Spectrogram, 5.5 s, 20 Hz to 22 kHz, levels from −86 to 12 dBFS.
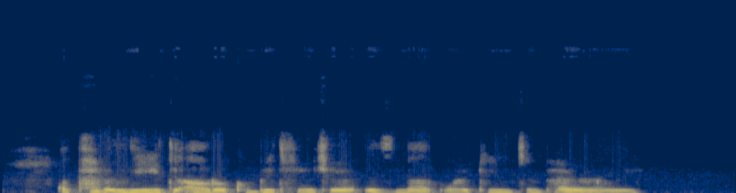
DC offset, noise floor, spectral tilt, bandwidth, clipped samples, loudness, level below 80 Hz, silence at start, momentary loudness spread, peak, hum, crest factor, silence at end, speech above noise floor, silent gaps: under 0.1%; -71 dBFS; -7.5 dB/octave; 6.8 kHz; under 0.1%; -15 LUFS; -56 dBFS; 0.45 s; 10 LU; -2 dBFS; none; 14 dB; 0.75 s; 57 dB; none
